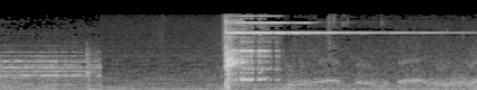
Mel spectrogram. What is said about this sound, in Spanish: toca el crótalo, se escucha un ruido y atrás de eso nosotros empezamos a escuchar como una cosita, algo raro, una... Un ruidito, ¿no?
